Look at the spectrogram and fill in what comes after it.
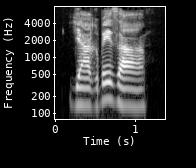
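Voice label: tlacochahuaya, Zapotec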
